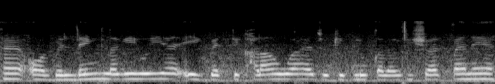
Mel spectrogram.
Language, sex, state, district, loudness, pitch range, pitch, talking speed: Hindi, female, Jharkhand, Sahebganj, -12 LUFS, 220-245 Hz, 230 Hz, 230 wpm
